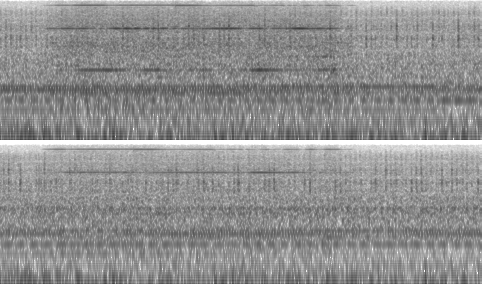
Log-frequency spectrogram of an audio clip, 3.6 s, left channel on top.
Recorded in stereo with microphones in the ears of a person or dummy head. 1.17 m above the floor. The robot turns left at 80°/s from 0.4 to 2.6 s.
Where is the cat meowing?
I don't hear a cat meowing.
